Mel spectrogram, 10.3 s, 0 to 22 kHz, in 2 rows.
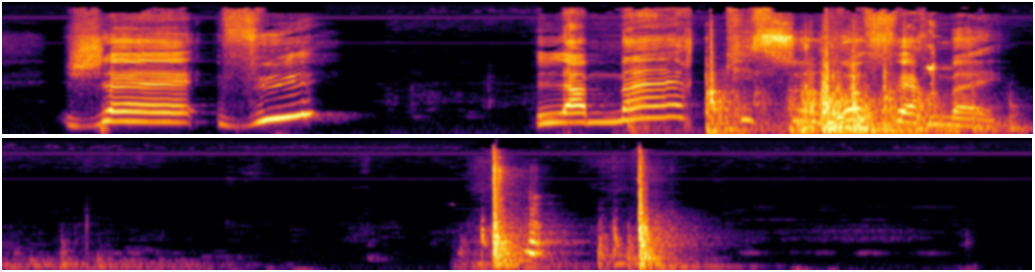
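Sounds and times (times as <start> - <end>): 
speech: 0.3 - 1.6, 2.7 - 5.1
door slamming shut: 3.1 - 6.2, 7.4 - 8.8.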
